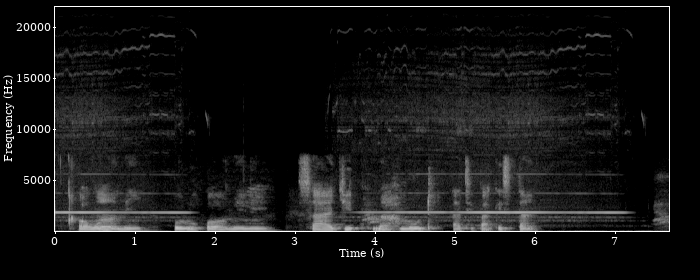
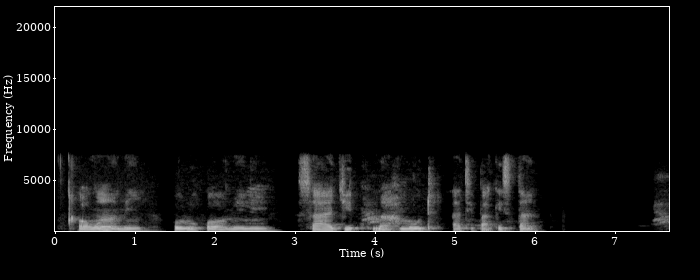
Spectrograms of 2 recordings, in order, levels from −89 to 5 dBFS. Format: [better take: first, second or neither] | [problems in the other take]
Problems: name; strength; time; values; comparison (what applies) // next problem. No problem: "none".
second | background sound (Wind instrument, woodwind instrument); 7 dB below the speech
